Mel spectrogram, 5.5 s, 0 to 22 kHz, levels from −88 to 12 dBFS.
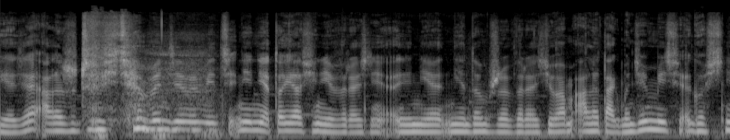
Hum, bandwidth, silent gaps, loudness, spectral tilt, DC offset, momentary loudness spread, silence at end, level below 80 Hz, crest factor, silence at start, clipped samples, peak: none; 17 kHz; none; -24 LUFS; -4.5 dB/octave; under 0.1%; 6 LU; 0 s; -50 dBFS; 16 dB; 0 s; under 0.1%; -8 dBFS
